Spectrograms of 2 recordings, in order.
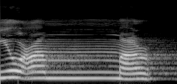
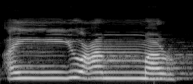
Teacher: تو یہاں پر ہم جو اخفا کریں گے، غنہ کریں گے تو وہ 2 سے 3 سیکنڈ کا ہوگا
